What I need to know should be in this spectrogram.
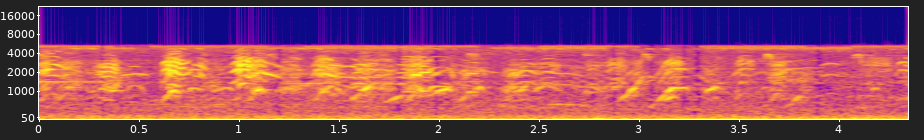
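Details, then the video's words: Coyotes calling close to a rural home, rarely seen but often heard; a busy group chorus of high, quavering yips and short wavering howls, many overlapping rising and falling notes in quick succession, with steady background hiss. "Coyotes Making Noise"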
